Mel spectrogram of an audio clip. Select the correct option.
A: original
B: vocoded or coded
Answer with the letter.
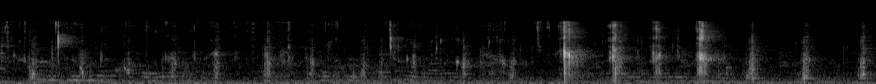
A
